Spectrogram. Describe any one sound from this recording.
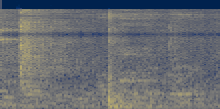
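A puck strikes a goalie's pads with a sharp knock.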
